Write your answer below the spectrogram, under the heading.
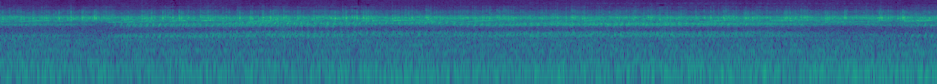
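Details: Nighttime tree frog chorus in a North Carolina backwoods swamp, countless voices merging into an even, shrill trilling drone at high pitch, steady from start to end.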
